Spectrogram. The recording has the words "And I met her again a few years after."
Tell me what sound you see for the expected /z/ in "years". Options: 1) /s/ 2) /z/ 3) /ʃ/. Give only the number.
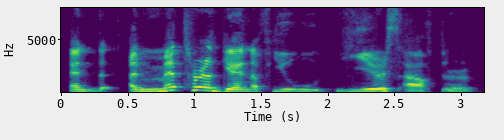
1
